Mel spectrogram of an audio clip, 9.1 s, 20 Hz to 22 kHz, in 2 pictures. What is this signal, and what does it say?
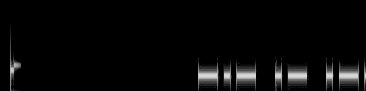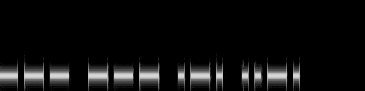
Morse code, heard as a keyed tone, about 16 wpm, 700 Hz. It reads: KA1ORF
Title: USA Call Signs - 6 Characters - Repeated 3x - 15wpm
